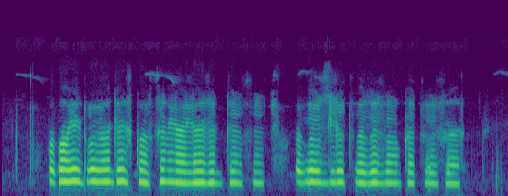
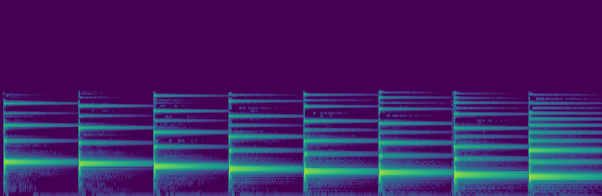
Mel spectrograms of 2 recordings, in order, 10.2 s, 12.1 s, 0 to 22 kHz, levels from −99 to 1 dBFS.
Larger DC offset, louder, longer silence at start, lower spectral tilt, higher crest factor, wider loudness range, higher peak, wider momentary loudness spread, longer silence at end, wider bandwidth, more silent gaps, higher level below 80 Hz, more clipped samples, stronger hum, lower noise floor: neither; first, -22 LUFS vs -25 LUFS; first, 1 s vs 0.05 s; about the same, -9.5 dB/octave vs -8.5 dB/octave; about the same, 18 dB vs 18 dB; first, 6 LU vs 1 LU; about the same, -4 dBFS vs -6 dBFS; second, 12 LU vs 20 LU; first, 0.9 s vs 0 s; first, 5.8 kHz vs 4 kHz; neither; first, -66 dBFS vs -82 dBFS; neither; neither; first, -62 dBFS vs -47 dBFS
